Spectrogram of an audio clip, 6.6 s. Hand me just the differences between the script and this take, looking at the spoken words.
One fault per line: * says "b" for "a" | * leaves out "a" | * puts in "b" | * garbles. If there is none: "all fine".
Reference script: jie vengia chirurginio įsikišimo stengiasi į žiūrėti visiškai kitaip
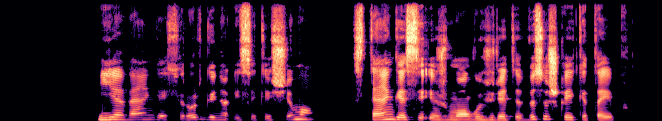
* puts in "žmogų"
